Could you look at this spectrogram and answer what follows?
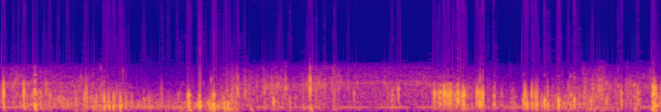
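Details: Stomach growling recorded while hungry: borborygmi and other tummy noises from a person's belly.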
